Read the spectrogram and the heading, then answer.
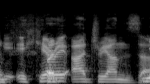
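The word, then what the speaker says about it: Ehire Adrianza: Adriana, I don't want to butcher his first name. – Ikeri Adrianza.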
